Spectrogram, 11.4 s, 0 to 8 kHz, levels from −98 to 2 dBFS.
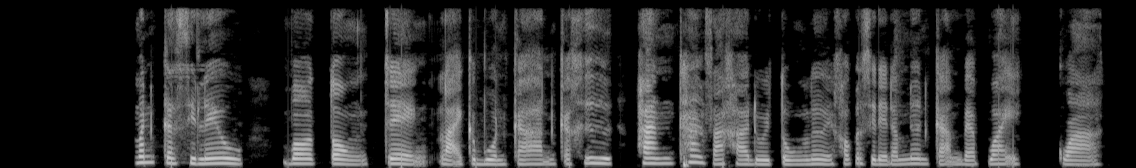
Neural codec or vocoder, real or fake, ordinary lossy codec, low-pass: none; real; none; none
